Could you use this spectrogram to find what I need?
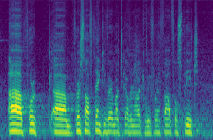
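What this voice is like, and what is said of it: Impaired, unwell-sounding voice. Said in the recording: “Excuse my voice.”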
